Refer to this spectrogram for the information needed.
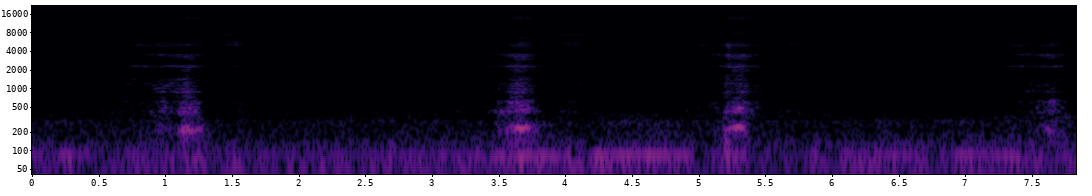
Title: Snoring again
